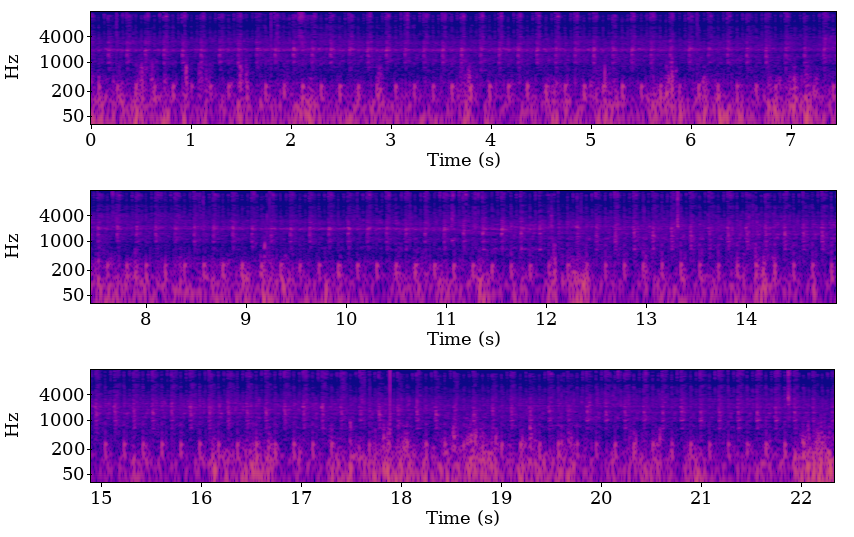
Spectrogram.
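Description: Mini tractor engine running steadily, with a fast, even chugging.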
